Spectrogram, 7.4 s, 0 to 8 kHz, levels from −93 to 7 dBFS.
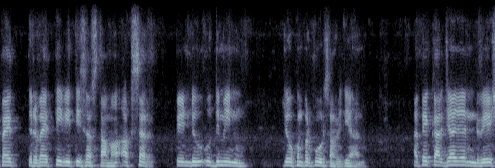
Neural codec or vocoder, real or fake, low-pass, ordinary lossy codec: none; real; 7.2 kHz; Opus, 24 kbps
